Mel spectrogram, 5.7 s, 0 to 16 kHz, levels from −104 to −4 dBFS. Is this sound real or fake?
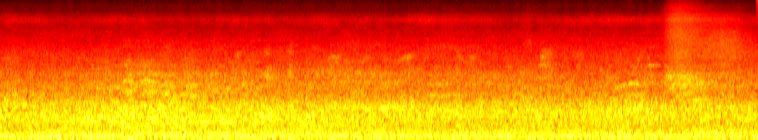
fake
